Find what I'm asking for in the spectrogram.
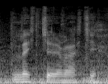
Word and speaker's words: Lekkerimäki: Now, if you look at his name, it looks like it would be pronounced, we'll say Jonathan. I know we would say Jonathan, but Jonathan Lekkerimäki. But let's let him tell us how to say it. – Lekkerimäki. It's tough, but...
